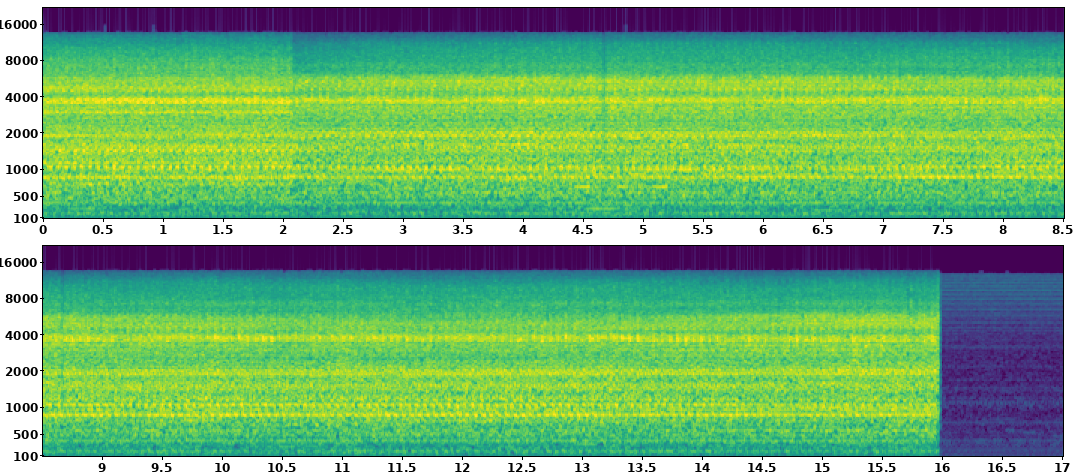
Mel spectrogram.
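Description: A fairground ride hums and whirs steadily.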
